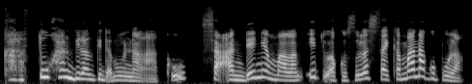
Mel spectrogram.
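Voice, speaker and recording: A woman's voice: on the high side, big pitch swings, quick pace, a bit bright, no echo, clean studio sound. A middle-aged woman, a podcast guest, giving an earnest, preachy personal testimony and acting out her own pleas in a rising voice.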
